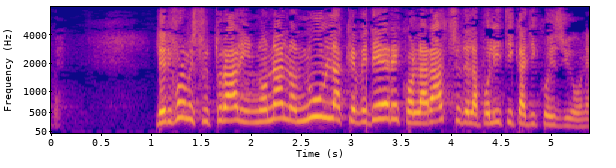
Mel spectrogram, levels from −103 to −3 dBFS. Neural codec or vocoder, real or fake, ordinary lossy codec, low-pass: none; real; none; none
